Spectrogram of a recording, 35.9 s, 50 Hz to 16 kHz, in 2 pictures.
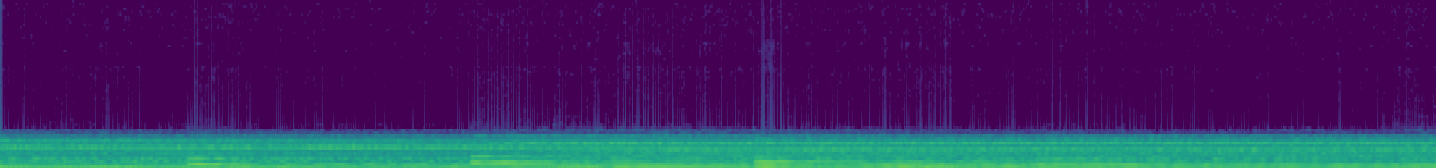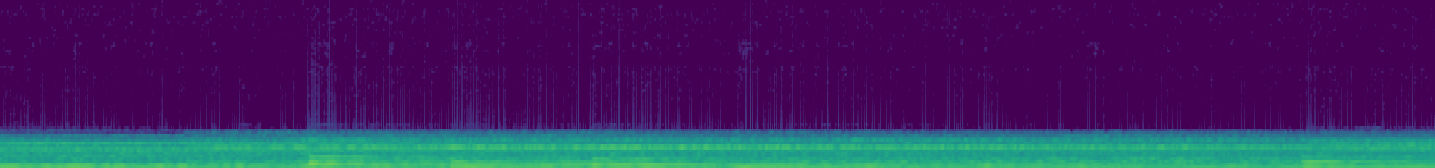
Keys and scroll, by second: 14.0 space, 16.6 space, 17.6 F9, 33.8 Delete.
